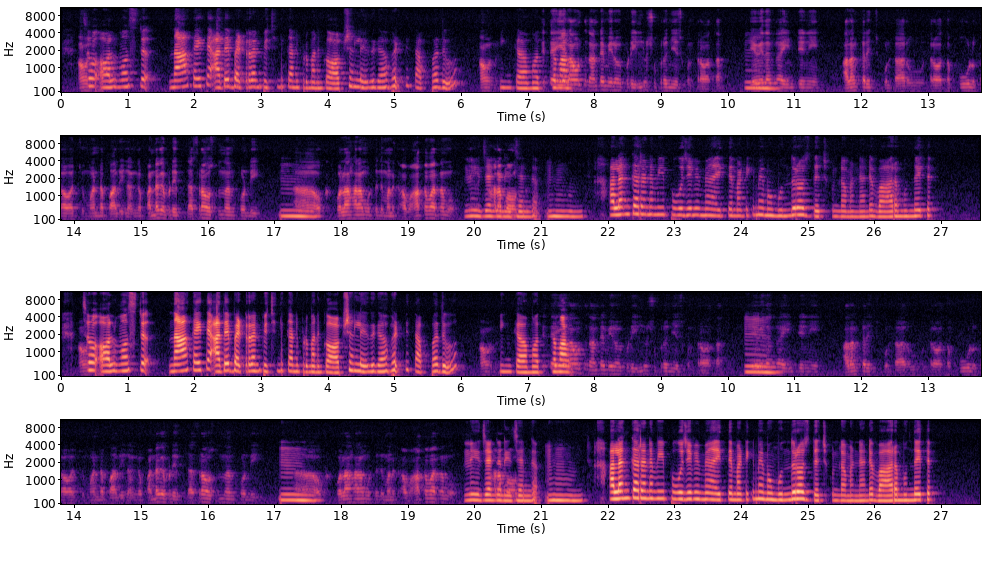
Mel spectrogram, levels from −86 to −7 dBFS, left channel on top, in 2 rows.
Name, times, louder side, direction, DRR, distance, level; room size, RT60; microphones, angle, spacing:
voice 1, 0.4-1.3 1.6-5.1 5.3-5.9 6.6-7.7 10.3-10.8 17.1-17.7 19.9-26.8, right 6 dB, 85° right, 0.4 m, -26 dB
voice 2, 6.3-6.6 7.3-9.9 10.3-11.4 11.7-13.2 13.5-16.8 17.3-20.9, left 4 dB, 85° left, 0.7 m, -40 dB
6.4 x 3.0 x 5.8 m
head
